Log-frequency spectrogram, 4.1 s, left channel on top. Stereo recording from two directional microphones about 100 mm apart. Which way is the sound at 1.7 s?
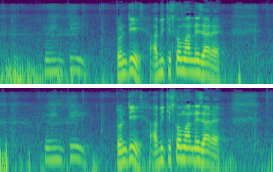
10° left (ahead or behind).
